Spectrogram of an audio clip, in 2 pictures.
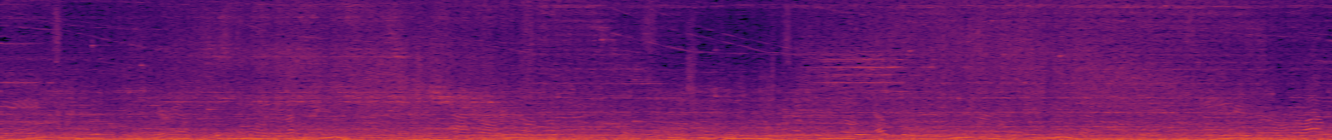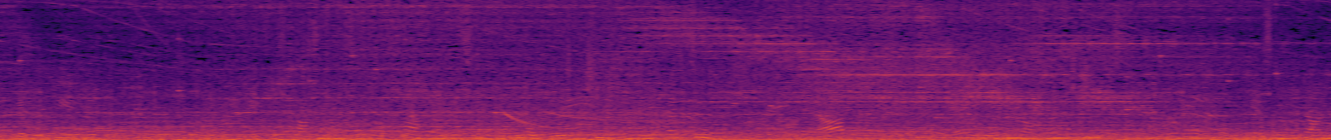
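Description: Dense experimental electronic noise music: a steady wall of layered synthesizer drone and noise, full of rapid warbling pitch wiggles, with a low held tone coming and going and voice-like fragments blended in.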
